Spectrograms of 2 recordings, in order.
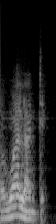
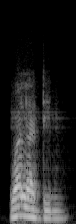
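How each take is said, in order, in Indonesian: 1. Akhiran vokal terakhir dihilangkan. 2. Akhiran vokal terakhir dibaca penuh. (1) "kadang-kadang harokat akhirnya dimatikan" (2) "harokat akhirnya"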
